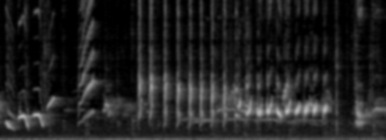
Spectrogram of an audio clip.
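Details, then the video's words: White-rumped shama in a many-voiced training song meant to fire up other shamas. Sweeping whistles open, then a fast run of sharp clicks gives way to a rapid repeated chatter of bright notes, several per second, ending with a slurred whistle. "Kích Chòe lửa hót nhiều giọng,Căng lửa,chòe lửa đánh đuôi kích cực nhạy.luyện chòe lửa hót"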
